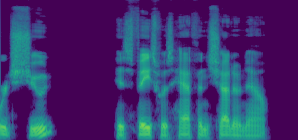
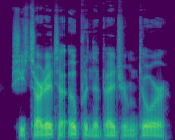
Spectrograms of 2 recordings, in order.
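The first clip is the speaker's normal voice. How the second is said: ordinary delivery, nothing marked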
